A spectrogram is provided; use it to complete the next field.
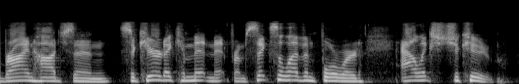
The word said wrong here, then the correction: Tchikou: I said that right, correct? Tchikou. Tchikou. Tchikou. Okay.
